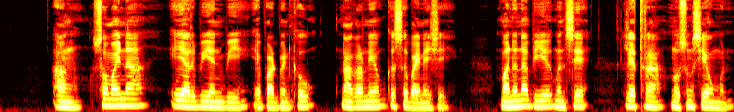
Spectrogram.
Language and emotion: Bodo, sad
